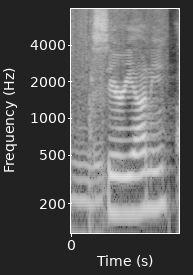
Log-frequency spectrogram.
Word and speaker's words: Sirianni: Sirianni.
